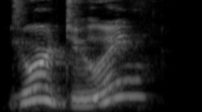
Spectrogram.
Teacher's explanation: That rising intonation, I would still understand the implied what.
